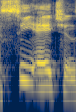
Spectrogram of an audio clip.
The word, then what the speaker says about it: chi: It's equivalent to the CH in Scottish loch or German doch. If you can't make this sound, no worries. A simple K sound will suffice.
